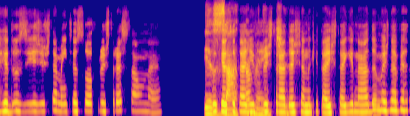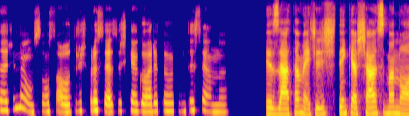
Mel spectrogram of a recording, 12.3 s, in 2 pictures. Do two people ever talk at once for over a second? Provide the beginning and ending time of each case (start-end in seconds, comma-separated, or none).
3.1-4.4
